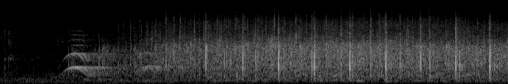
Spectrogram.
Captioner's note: audience applauds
